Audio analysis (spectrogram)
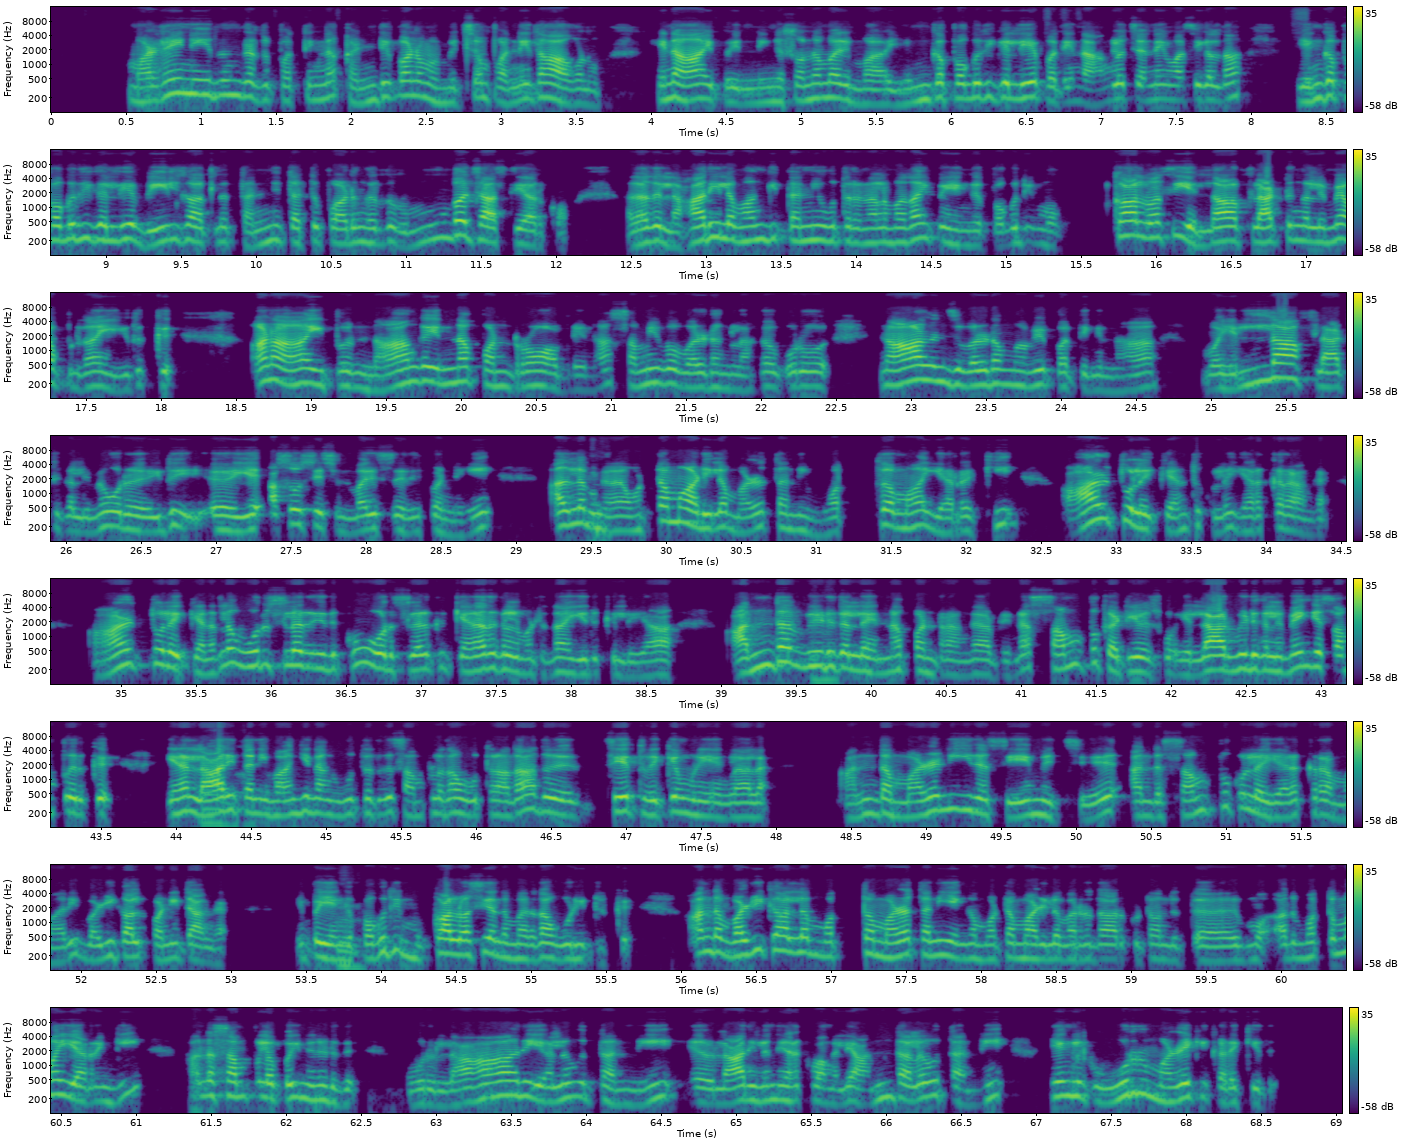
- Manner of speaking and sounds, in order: in English: "ஃபிளாட்டுங்கள்லயுமே"; in English: "ஃபிளாட்டுகள்லையும்"; in English: "அசோசியேஷன்"; in English: "சம்புக்குள்ளே"; in English: "சம்ப்ல"
- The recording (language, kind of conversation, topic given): Tamil, podcast, வீட்டில் மழைநீர் சேமிப்பை எளிய முறையில் எப்படி செய்யலாம்?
